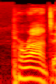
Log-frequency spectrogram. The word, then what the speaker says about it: Parent: Parent, as in parent. – Oh. No, I missed. – But it's the French pronunciation.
